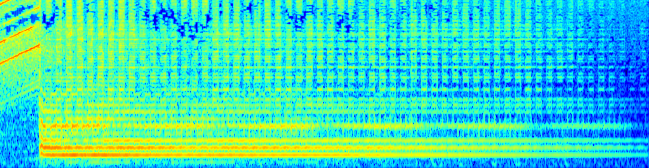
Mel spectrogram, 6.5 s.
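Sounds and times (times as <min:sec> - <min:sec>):
musical stinger: 0:00.4 - 0:06.4.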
